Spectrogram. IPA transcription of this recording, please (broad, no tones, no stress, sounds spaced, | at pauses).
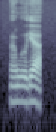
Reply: ə̃ w ʊː ɾʲ a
